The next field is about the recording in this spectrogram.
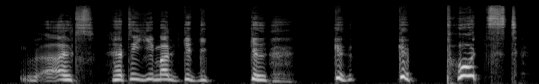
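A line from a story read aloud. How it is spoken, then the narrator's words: Stammering. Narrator (German): stammelt Anna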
